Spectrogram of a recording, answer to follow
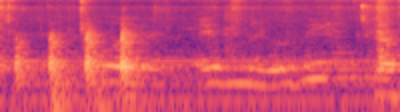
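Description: A few quick sharp knocks in the first half second, then a person's voice with a gliding pitch.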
